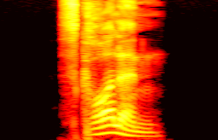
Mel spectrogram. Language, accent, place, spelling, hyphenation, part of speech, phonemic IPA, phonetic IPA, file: German, Germany, Berlin, scrollen, scrol‧len, verb, /ˈskʁɔlən/, [ˈskʁɔln̩], De-scrollen.ogg
- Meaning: to scroll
